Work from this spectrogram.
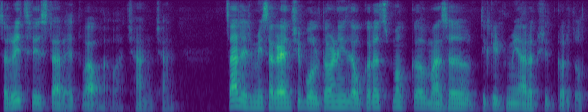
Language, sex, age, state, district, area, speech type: Marathi, male, 18-30, Maharashtra, Kolhapur, urban, spontaneous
